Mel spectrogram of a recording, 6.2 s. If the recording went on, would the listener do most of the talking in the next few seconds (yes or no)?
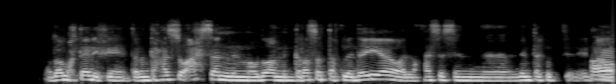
yes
